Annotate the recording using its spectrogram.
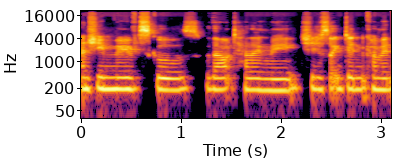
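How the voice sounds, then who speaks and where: Quiet and somewhat breathy, a woman speaks with a dark, mellow tone. She has a British accent and a fairly quick pace. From Britain. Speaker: YouTuber. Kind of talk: livestream Q&A. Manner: halting.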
